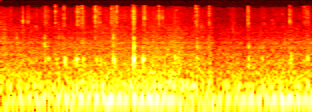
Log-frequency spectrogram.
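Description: Laptop keyboard being typed on: quick, irregular key clicks over a low steady hum.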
